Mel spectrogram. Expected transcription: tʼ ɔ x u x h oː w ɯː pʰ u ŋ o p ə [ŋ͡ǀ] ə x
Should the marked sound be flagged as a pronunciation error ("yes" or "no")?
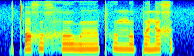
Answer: yes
